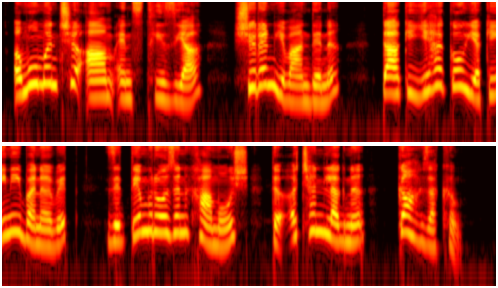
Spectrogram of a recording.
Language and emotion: Kashmiri, neutral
